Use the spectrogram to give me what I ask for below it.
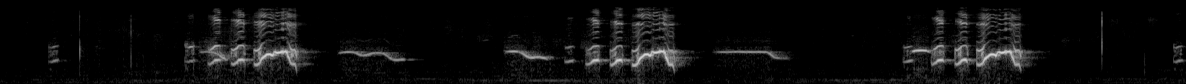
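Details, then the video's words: Uncaged, tame black-naped oriole singing freely: three bursts of quick, looping fluty notes, each followed by a drawn-out whistle that falls at the end, repeated about every four seconds. Faint clicks between phrases. "BURUNG KEPODANG TANPA SANGKAR GACOR DAN JINAK"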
